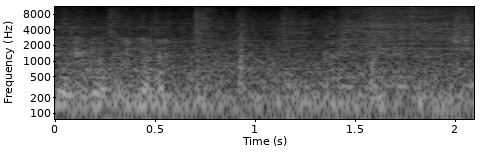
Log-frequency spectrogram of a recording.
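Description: Hip-hop beat playing softly under a steady hiss-like noise.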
